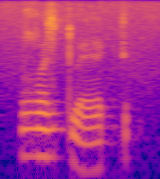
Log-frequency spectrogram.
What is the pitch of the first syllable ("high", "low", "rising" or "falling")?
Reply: high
